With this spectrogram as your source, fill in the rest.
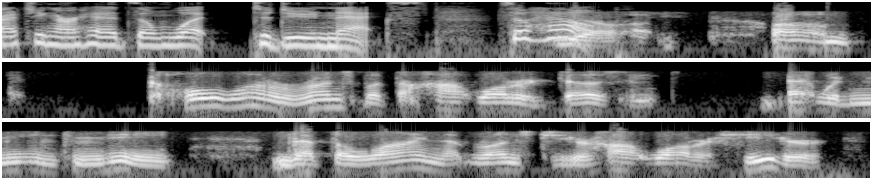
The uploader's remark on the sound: joins the conversation by phone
